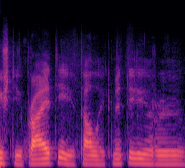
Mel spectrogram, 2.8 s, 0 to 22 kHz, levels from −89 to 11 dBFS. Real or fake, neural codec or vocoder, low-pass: real; none; 14.4 kHz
